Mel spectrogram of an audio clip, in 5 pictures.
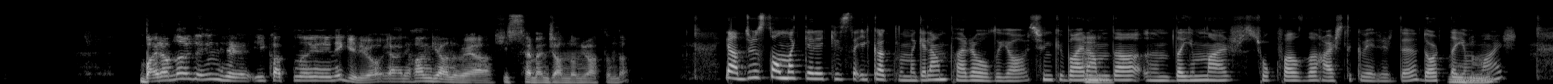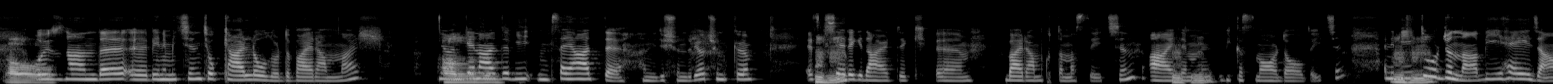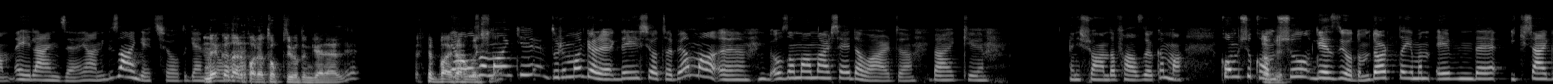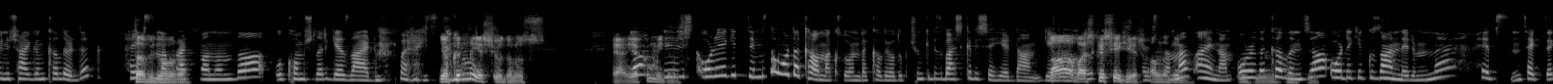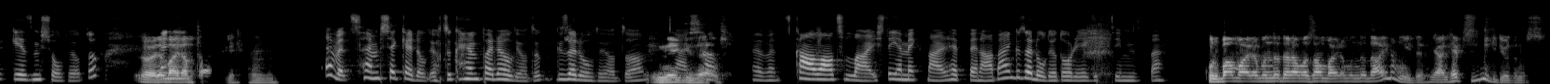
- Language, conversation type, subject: Turkish, podcast, Bayramlar ve kutlamalar senin için ne ifade ediyor?
- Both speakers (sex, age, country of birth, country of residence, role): female, 30-34, Turkey, Spain, guest; male, 40-44, Turkey, Romania, host
- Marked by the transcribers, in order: other background noise; tapping; chuckle; chuckle; laughing while speaking: "para"; sniff; laughing while speaking: "alıyorduk"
